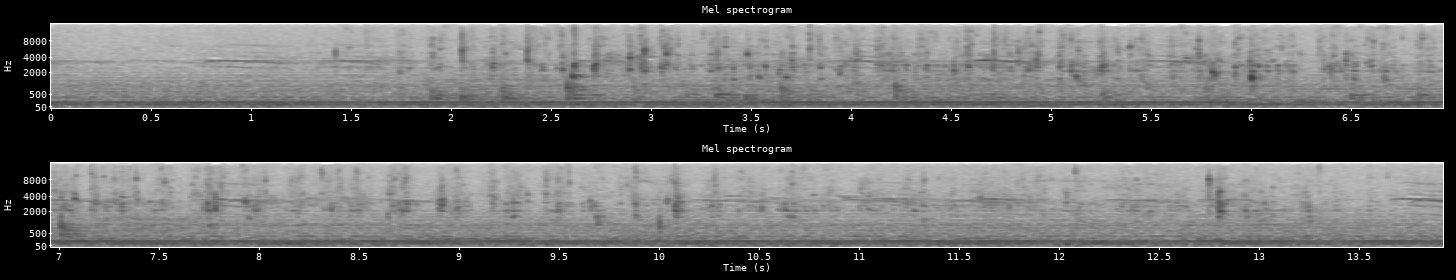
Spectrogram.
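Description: Fuel glugs and trickles as it is poured into a tank.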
